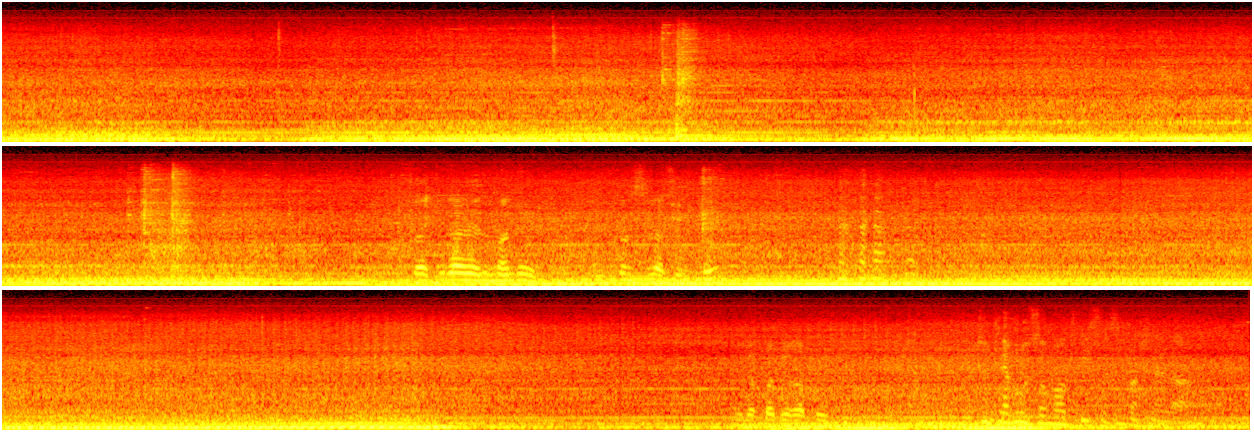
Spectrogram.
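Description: A large truck engine rumbles low and steady close by.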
